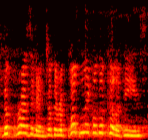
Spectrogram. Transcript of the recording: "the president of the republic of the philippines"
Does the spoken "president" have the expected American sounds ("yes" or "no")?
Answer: yes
